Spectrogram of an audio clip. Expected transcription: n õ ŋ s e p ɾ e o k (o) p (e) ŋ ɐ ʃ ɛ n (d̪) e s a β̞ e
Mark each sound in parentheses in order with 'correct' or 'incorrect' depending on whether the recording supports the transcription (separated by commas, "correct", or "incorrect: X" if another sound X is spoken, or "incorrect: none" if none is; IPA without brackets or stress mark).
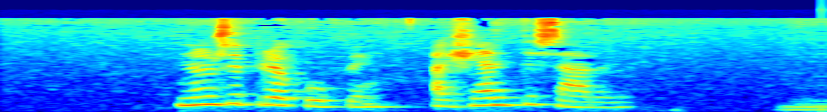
incorrect: u, correct, incorrect: t̪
